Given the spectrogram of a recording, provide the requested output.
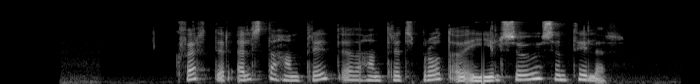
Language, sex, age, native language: Icelandic, female, 50-59, Icelandic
